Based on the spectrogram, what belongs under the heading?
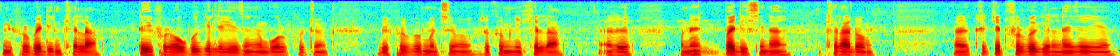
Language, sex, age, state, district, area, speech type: Bodo, male, 18-30, Assam, Udalguri, urban, spontaneous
